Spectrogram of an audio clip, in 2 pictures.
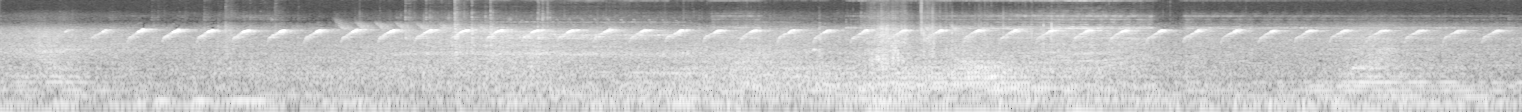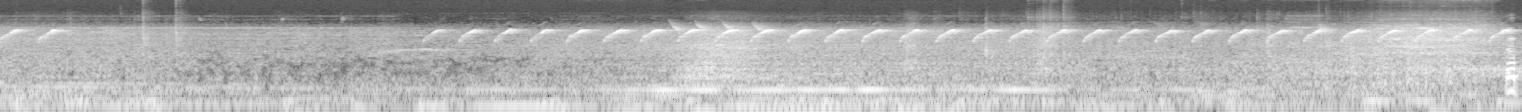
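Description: A bird calling over and over, a short high chirp dropping in pitch about three times a second, in two long runs with a pause of a few seconds between them.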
